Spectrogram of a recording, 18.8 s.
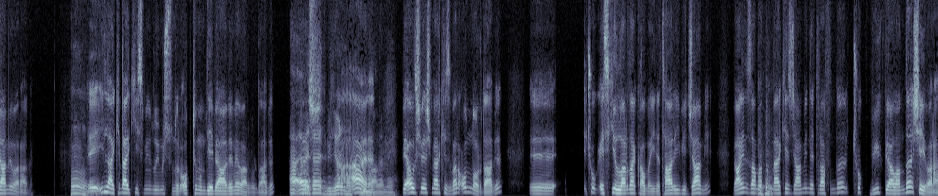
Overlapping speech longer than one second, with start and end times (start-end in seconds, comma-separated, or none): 6.0-7.5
